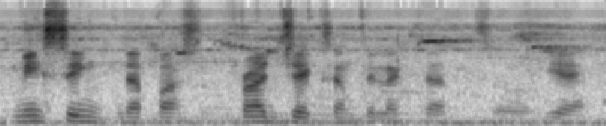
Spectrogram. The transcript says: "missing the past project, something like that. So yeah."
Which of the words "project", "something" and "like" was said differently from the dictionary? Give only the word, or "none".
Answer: something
